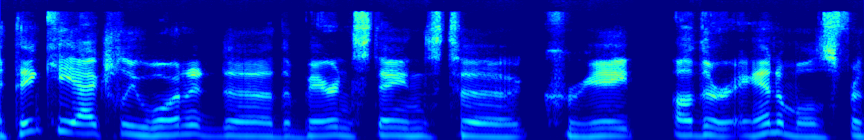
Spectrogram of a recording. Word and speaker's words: Berenstain: stain Bears which yes I now have to consciously say it like that because we all just collectively misread their name growing up and called them Bernstein nope that's wrong y um the same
